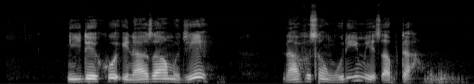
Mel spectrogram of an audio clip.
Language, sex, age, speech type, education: Hausa, male, 15-29, read, tertiary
